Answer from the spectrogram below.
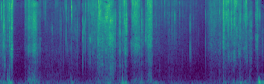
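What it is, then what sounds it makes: Dry foam sponge scratched with nails. Long acrylic nails scratch across a dry, palm-sized, grey, textured polymer foam smiley sponge (Scrub Daddy). The result is a close, bright, crinkly scratching and tearing-like rustle in uneven bursts, with soft low thumps underneath.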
